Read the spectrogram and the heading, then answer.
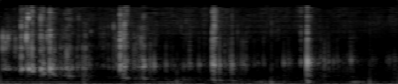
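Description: Beer being poured into a glass, a rapid series of irregular glugs and bubbly pops with a faint fizzing crackle underneath, fairly quiet and with no talking.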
